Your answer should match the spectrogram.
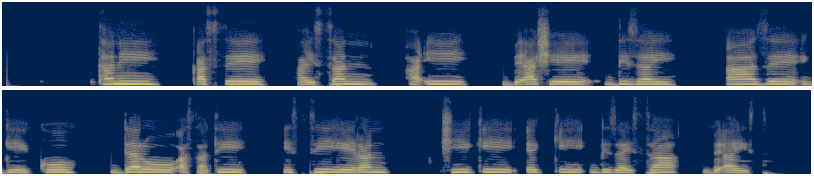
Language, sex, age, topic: Gamo, male, 25-35, government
